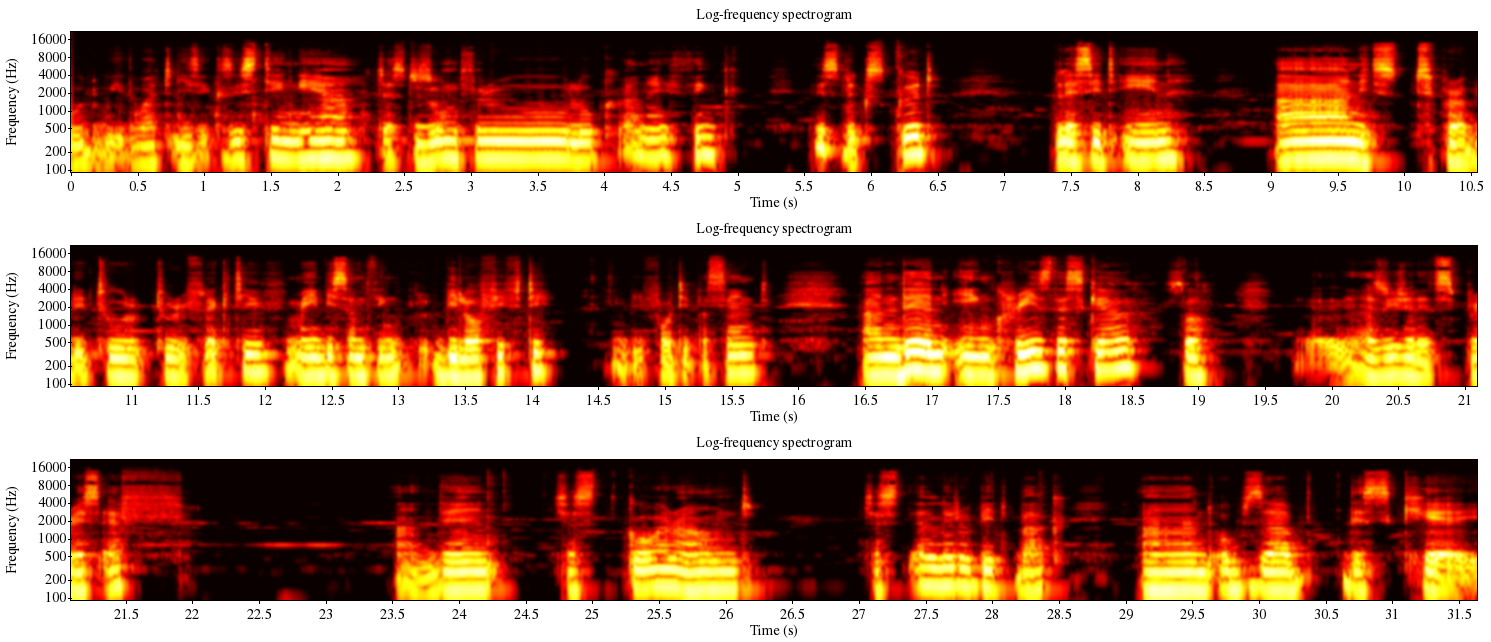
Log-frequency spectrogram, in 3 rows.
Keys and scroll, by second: 22.5 f, 25.6 d, 27.3 s.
